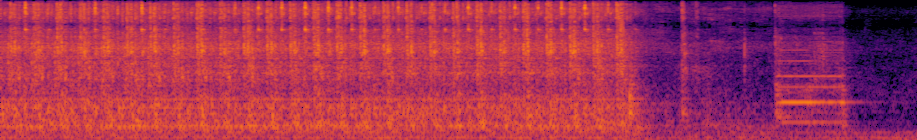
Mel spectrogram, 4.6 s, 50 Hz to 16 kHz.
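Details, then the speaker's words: Brother NQ3550W sewing machine, cleaned after a needle broke, sewing a short run with reinforcement stitching: quick even stitching clatter for about three seconds, then a clean stop with a short beep; normal operation, automatic thread cut did not trigger. "So, let's see. We're going to go down one more time here. So, it's doing that reinforcement."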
